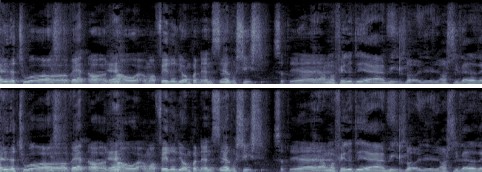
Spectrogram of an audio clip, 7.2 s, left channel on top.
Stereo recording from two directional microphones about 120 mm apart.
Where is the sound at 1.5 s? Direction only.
35° right (ahead or behind).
